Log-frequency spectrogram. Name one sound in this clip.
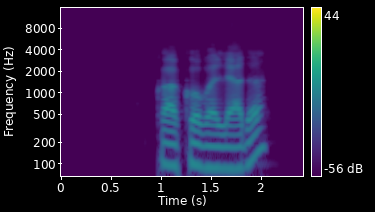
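A young man speaks briefly and with animation, close to a microphone.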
